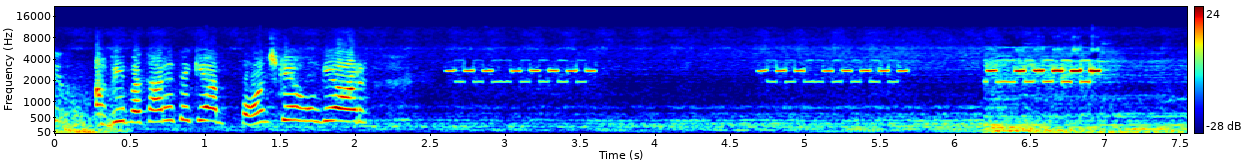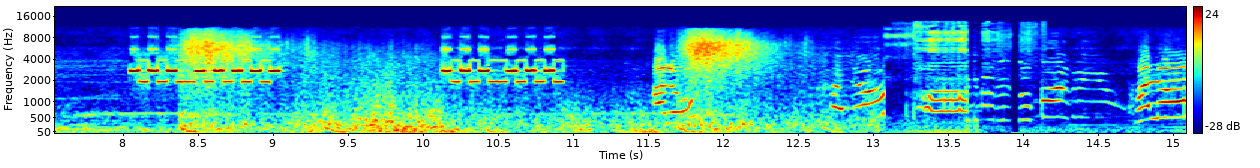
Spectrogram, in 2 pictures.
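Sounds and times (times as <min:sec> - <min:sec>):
telephone ringing two-tone trill: 0:02.6 - 0:03.7, 0:04.7 - 0:07.1, 0:08.1 - 0:09.1, 0:10.2 - 0:11.0.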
